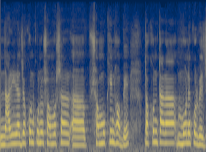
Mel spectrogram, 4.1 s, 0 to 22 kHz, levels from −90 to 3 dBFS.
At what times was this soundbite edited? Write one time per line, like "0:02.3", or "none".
none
